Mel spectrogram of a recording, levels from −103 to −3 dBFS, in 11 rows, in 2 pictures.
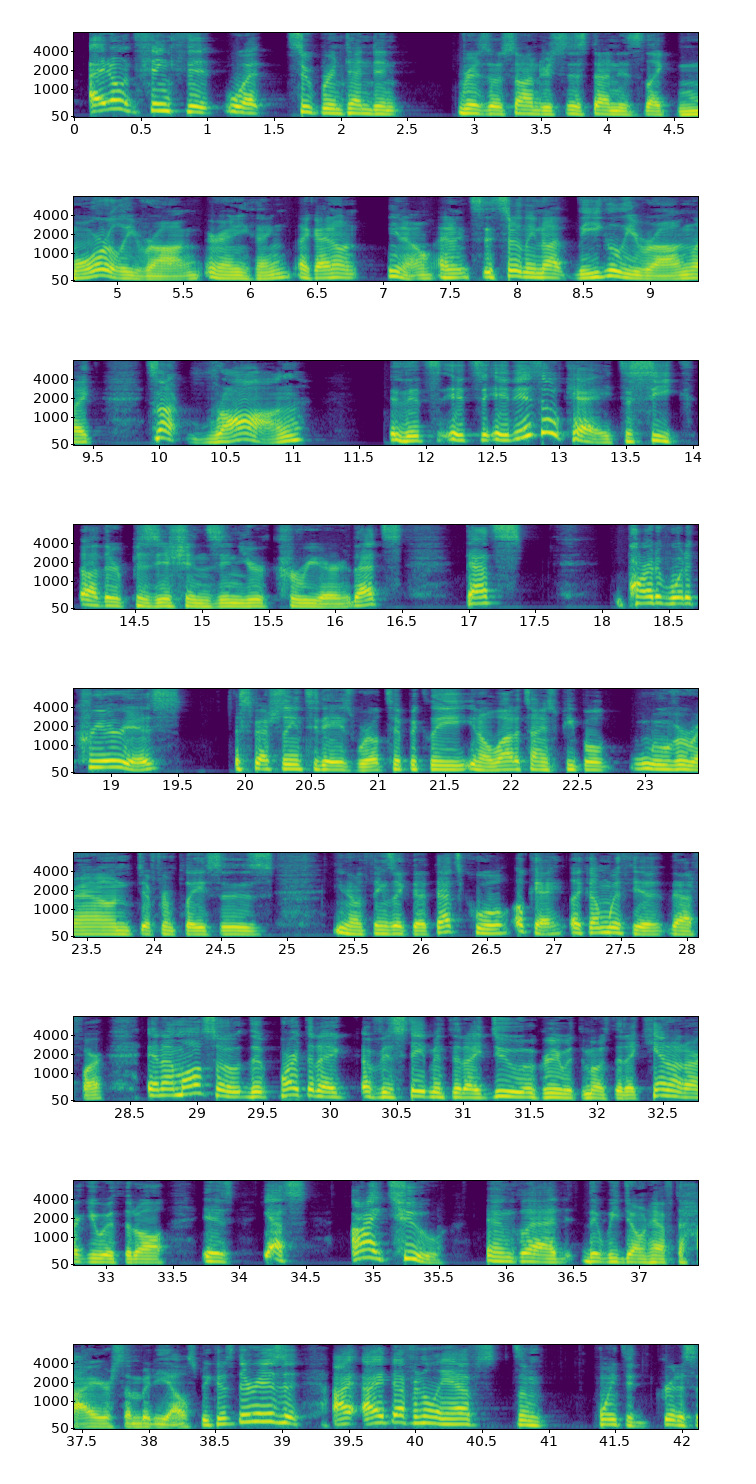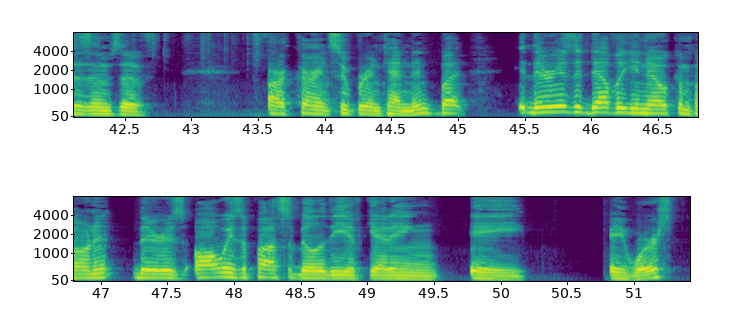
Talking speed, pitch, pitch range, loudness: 180 wpm, 140 Hz, 120-170 Hz, -14 LUFS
